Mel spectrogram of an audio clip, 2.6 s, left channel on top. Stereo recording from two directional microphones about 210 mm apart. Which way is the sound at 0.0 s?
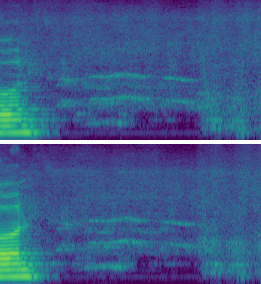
30° right (ahead or behind).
